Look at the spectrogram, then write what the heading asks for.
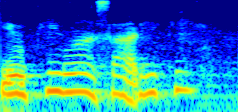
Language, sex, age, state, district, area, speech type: Hindi, female, 30-45, Uttar Pradesh, Jaunpur, rural, spontaneous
